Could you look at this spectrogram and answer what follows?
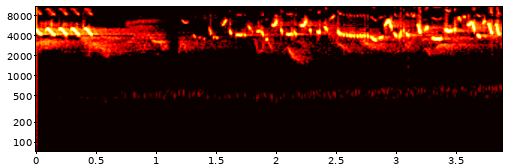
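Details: A short fast trill opens this winter wren song. After a brief quiet spell comes a racing sequence of high tinkling and warbled notes. A low hum persists beneath.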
